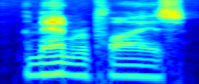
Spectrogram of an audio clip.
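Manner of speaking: ordinary delivery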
